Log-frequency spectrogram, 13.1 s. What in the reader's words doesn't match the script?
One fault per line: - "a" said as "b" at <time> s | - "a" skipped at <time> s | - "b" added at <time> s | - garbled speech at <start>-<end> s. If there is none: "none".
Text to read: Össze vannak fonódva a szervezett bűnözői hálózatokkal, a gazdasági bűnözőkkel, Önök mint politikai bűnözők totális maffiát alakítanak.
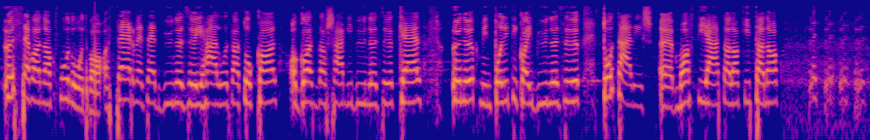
none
